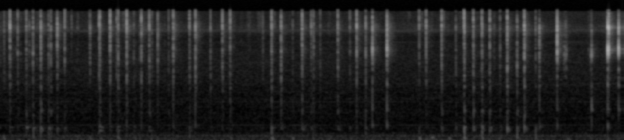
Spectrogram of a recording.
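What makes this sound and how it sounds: A translucent plastic hand sanitizer bottle with a flip cap, partly full of liquid, is held and tapped with long nails. The result is a quick, steady run of sharp, bright clicks that die out almost instantly, with a few louder taps near the end over a low, steady background hum.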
